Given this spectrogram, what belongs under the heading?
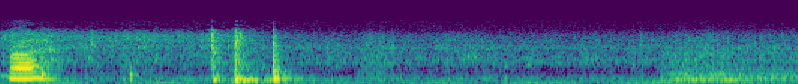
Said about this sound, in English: Well, I think you better get out of the rain.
